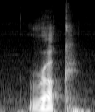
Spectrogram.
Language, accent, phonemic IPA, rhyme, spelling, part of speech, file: English, US, /ɹʊk/, -ʊk, rook, noun / verb, En-us-rook.ogg
- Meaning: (noun) 1. A European bird, Corvus frugilegus, of the crow family 2. A cheat or swindler; someone who betrays 3. A bad deal; a rip-off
